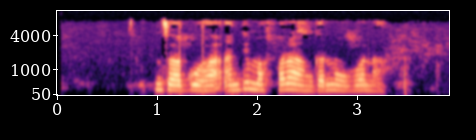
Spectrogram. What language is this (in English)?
Kinyarwanda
